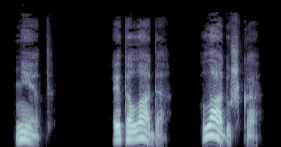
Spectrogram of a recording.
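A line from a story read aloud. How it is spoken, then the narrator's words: Affectionate. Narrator (Russian): ласково называл Добран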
